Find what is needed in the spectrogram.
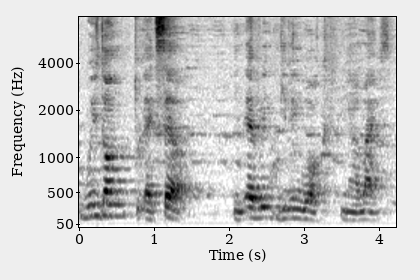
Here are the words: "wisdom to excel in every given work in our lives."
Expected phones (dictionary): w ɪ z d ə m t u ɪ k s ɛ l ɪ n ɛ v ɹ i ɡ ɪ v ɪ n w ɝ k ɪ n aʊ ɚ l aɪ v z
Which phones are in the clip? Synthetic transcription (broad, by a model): w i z d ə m t u ɪ k s ɛ l ɪ n ɛ v ɹ i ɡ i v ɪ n w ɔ k ɪ n aʊ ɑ l aɪ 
